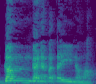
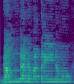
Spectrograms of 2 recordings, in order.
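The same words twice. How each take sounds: First: Low, slow chant, গঙ্গানা opened as a long GAM with M; correct Sanskrit pronunciation. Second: Slow, level chant of গঙ্গানাপাতায় with NG for M; wrong mantra pronunciation. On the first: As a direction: intone গঙ্গানা deep and drawn out, humming M after the first GA. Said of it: "উচ্চারণটা সংস্কৃতে শিখতে হবে". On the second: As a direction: drone গঙ্গানাপাতায় on one note, NG instead of M. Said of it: "এটা ভুল উচ্চারণ করলে". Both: Shown as a demonstration.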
